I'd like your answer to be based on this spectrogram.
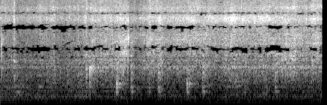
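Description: Minced chicken frying in hot oil with chopped onion and ginger garlic paste, a steady close sizzle with occasional stirring scrapes, loud and continuous with no talk.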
